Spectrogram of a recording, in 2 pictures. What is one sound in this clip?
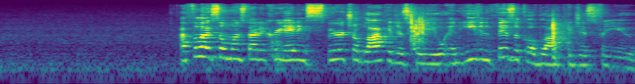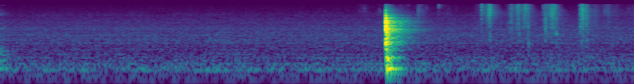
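Cards are set down with soft taps on a table.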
